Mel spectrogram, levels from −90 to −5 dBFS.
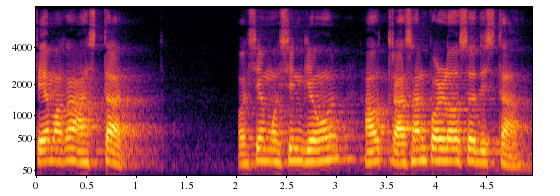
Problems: none marked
